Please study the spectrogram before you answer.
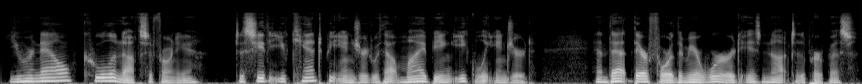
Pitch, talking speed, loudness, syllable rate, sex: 115 Hz, 200 wpm, -17 LUFS, 6.1 syllables/s, male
